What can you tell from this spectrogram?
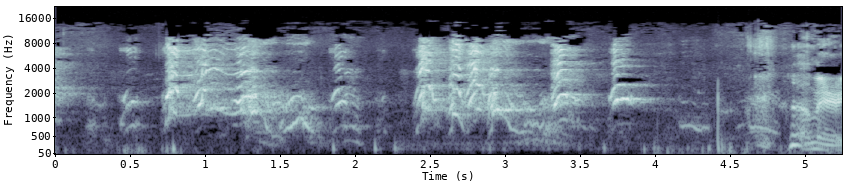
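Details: Several playful puppies yipping together: bursts of high, rapid, overlapping yelps and whimpers, with a person speaking nearby.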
